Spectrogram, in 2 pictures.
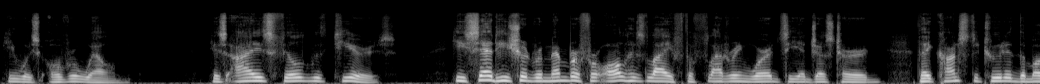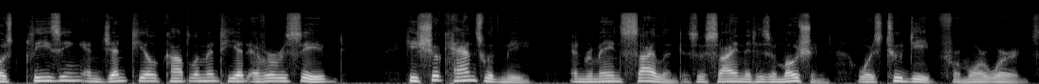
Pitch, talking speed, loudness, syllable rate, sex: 135 Hz, 160 wpm, -19 LUFS, 4.5 syllables/s, male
